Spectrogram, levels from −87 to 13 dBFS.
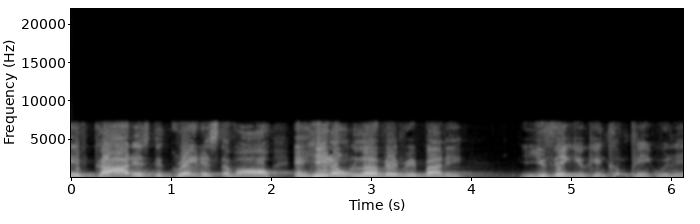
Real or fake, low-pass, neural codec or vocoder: real; 7.2 kHz; none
